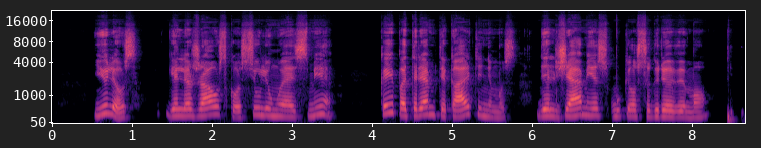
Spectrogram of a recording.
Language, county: Lithuanian, Alytus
